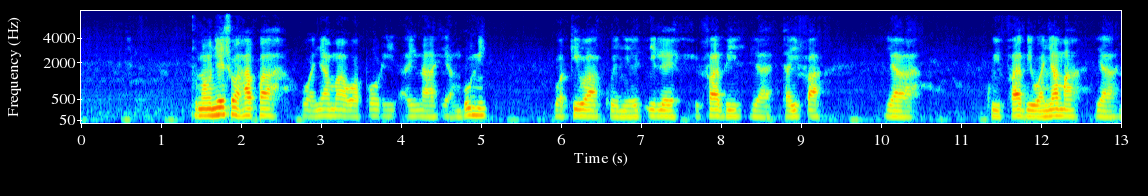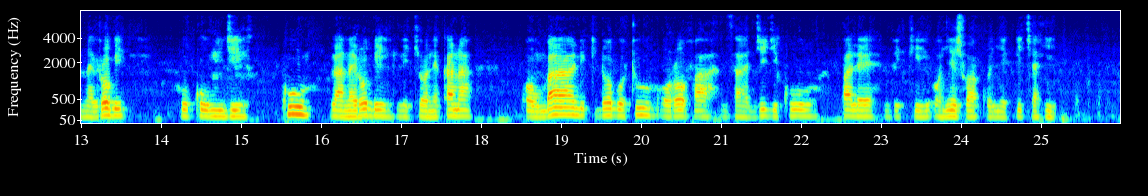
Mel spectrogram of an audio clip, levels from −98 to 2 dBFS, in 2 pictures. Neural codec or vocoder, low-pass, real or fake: codec, 16 kHz, 4 kbps, FreqCodec, smaller model; 7.2 kHz; fake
